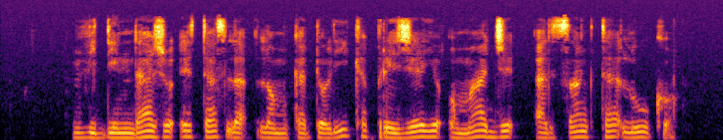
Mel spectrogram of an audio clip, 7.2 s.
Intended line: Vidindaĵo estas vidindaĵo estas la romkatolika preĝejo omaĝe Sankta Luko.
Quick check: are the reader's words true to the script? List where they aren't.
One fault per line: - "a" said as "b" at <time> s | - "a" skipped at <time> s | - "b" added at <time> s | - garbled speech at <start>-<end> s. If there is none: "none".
- "vidindaĵo estas" skipped at 2.2 s
- "al" added at 5.5 s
